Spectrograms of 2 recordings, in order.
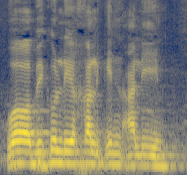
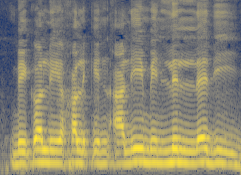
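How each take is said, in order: First: The phrase stops cleanly after the final word. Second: The final word links with a nun into the next. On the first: "bisa difasl, artinya diputus" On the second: "boleh langsung di wasl, langsung dibaca"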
